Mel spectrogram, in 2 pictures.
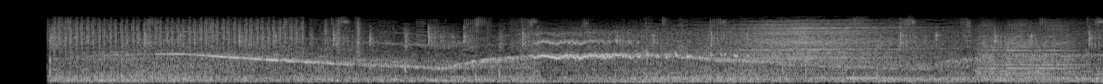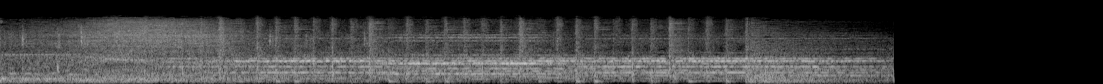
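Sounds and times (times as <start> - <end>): scattered clicks: 0.5 - 5.4, 9.0 - 12.0
sliding tone: 5.2 - 14.8
steady whooshing noise: 6.6 - 20.0.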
